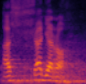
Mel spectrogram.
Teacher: Jadi lamnya itu tidak dibaca, tapi dimasukkan ke shin, huruf pertama dari sesudah lam, atau di tasdid asy-syajarah. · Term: idgham syamsiyah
